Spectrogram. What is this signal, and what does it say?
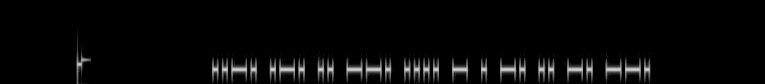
Morse code, heard as a keyed tone, about 25 wpm, 700 Hz. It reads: FRIGHTENING
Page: morse-code-ninja-practice-25wpm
